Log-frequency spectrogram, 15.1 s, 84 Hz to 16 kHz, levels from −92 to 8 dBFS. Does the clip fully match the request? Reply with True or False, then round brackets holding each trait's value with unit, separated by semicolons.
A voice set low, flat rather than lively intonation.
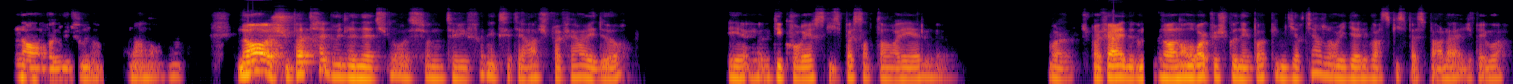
True (125 Hz; 1.7 semitones)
